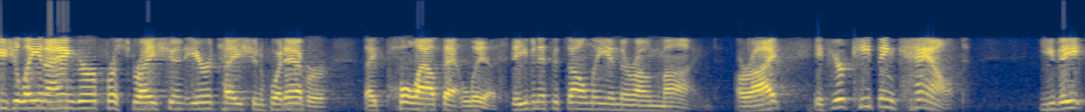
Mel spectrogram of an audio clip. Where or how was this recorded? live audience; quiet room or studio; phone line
phone line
